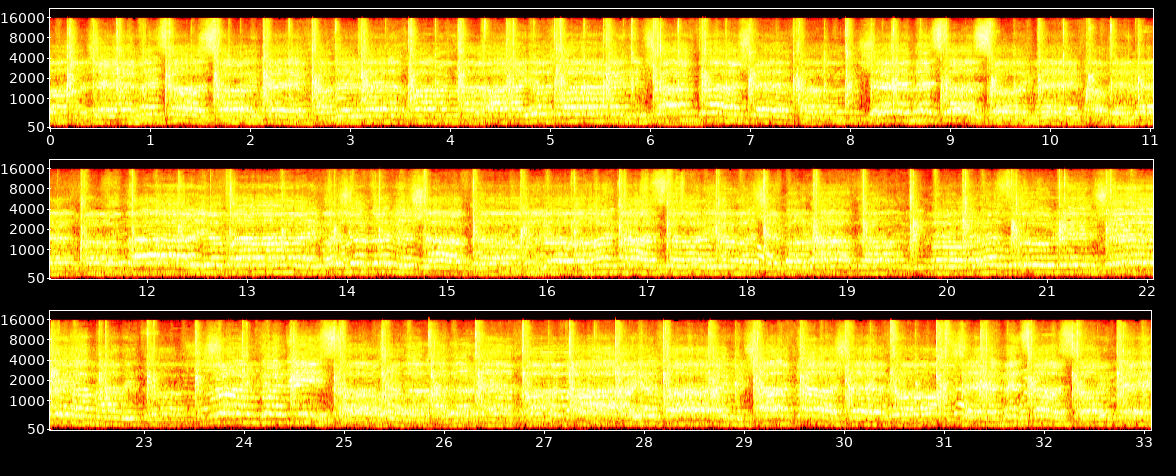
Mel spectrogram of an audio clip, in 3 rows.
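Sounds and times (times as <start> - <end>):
men singing in unison: 0.0 - 33.0.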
